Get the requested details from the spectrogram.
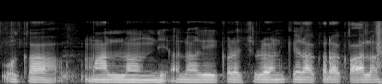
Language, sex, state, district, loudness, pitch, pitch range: Telugu, female, Andhra Pradesh, Sri Satya Sai, -15 LUFS, 110 Hz, 105-110 Hz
